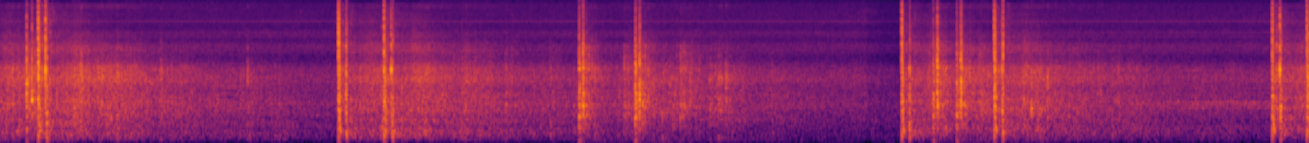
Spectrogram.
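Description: Fireworks bursting: sharp booms, mostly in pairs about half a second apart, coming every three seconds or so. Each is followed by a fading rumble and crackle.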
